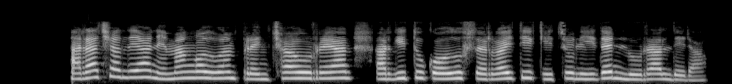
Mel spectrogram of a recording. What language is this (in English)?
Basque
